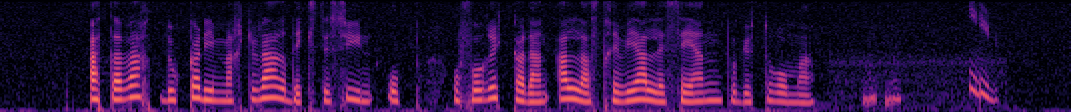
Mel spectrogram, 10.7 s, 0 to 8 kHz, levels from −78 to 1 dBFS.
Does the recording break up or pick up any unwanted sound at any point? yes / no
yes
